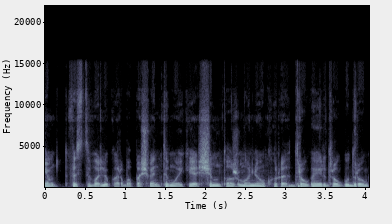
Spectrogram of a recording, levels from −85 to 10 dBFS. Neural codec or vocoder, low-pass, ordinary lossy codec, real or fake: vocoder, 48 kHz, 128 mel bands, Vocos; 14.4 kHz; Opus, 32 kbps; fake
